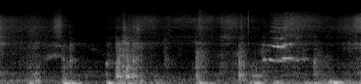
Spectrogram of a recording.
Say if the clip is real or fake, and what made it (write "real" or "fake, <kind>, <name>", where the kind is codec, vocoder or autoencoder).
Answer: fake, codec, SNAC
